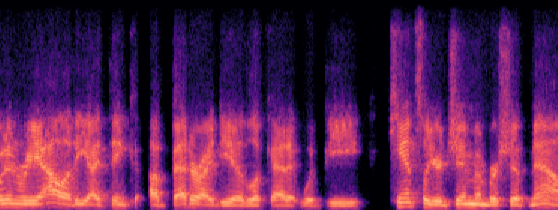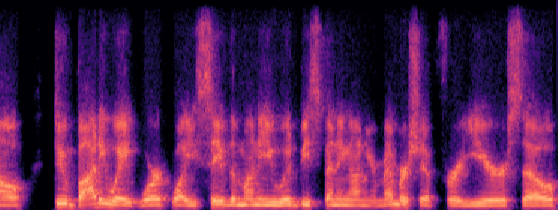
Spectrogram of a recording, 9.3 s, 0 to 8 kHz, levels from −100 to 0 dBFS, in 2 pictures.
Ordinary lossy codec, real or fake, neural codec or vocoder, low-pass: Opus, 24 kbps; fake; codec, 16 kHz, 0.4 kbps, LongCat-Audio-Codec; 7.2 kHz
